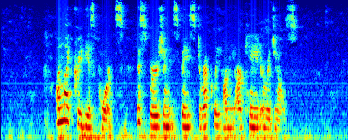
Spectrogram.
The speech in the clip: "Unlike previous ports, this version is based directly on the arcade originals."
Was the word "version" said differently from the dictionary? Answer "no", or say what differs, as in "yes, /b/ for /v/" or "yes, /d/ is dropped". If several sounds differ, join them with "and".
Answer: no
